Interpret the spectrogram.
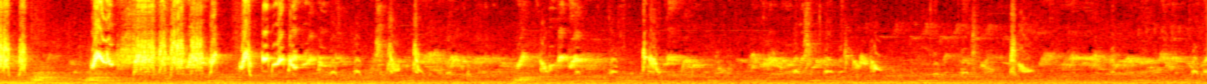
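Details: Caged red-whiskered bulbul in the morning: loud warbled whistles at first, then softer, more scattered phrases and chirps fading over the rest of the recording.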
